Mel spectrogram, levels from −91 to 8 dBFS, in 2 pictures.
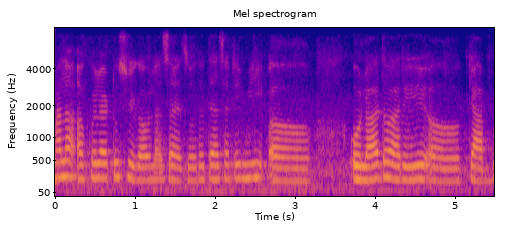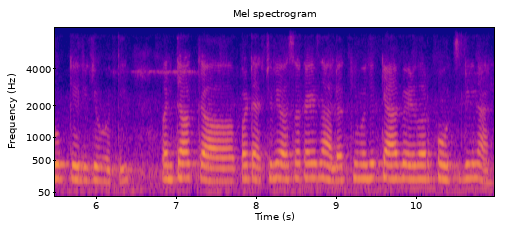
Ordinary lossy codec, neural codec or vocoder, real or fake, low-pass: Opus, 16 kbps; none; real; 7.2 kHz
